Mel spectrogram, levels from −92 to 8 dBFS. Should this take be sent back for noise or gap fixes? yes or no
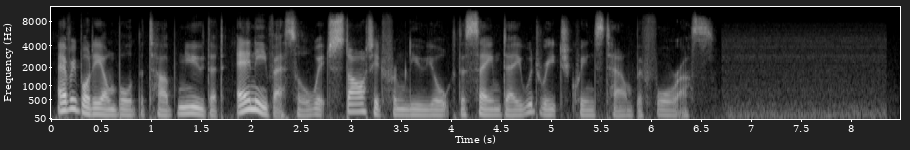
no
